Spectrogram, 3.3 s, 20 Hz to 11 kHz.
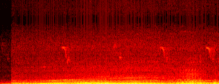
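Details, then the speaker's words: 2010 Dodge Grand Caravan in reverse under throttle, before adding Lucas Transmission Stop Slip: the engine flares to a loud drone without pulling, showing badly slipping and shuddering in reverse. "Hear that? Yeah, that's pretty bad."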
